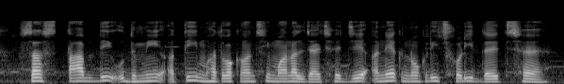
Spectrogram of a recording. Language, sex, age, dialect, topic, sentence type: Maithili, male, 25-30, Eastern / Thethi, banking, statement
